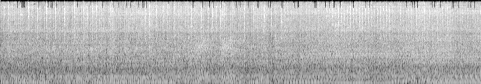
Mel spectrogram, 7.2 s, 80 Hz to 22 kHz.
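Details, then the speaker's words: 1971 Suzuki T500 500cc two-stroke, rebuilt and then unused for about 22 years: it fires and runs rough, stumbling at a lumpy idle. The left carburetor float is suspected stuck, pouring gas down the cylinder; the right carburetor seems fine. "She runs, but she's dripping a ton of gas out of the carb. There's no offsetting on the carb, so as that pump was running, it was just spitting gas directly down the cylinder."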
